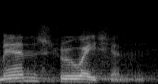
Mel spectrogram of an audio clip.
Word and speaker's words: menstruation: It is based on menstruation. Menstruation. Many times it is pronounced menstruation. That is not correct. But one thing is, it starts with men. Menstruation.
